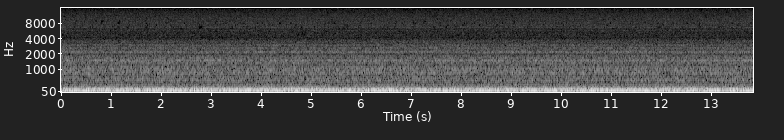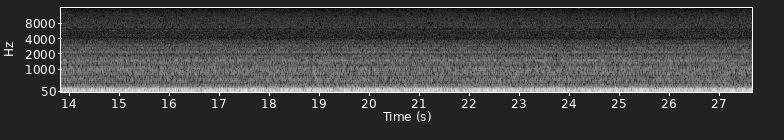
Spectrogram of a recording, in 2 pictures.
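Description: A jet airliner's engines roar with a steady low rumble in flight.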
